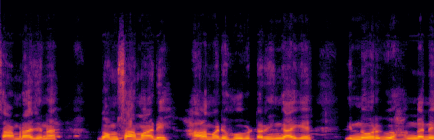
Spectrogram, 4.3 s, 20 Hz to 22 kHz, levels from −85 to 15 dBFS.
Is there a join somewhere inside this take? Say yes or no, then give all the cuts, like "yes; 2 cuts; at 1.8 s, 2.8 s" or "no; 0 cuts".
no; 0 cuts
